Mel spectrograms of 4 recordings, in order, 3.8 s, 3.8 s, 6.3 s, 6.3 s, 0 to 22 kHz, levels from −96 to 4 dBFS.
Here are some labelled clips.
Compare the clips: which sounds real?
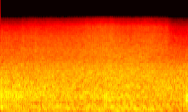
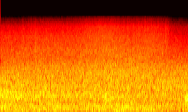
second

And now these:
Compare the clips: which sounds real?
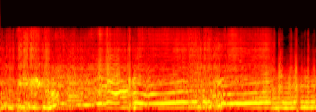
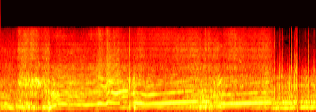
second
